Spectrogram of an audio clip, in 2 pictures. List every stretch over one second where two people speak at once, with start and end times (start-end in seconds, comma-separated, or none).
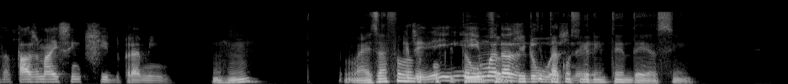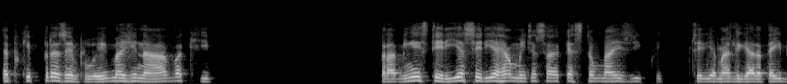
4.0-6.0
